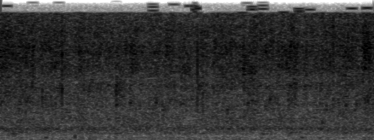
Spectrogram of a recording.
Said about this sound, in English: You might hear a babbling brook to the side of me.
